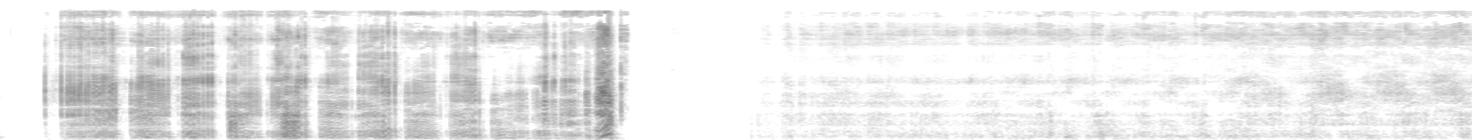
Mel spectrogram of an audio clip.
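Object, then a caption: Textured aluminium lid of a metal box. A small flat brush scrapes the diamond-textured aluminium lid of a hollow metal box in a quick run of short, rasping strokes with a bright, hissy edge. After about a second of silence, lighter and steadier brushing follows, a soft continuous swish over the textured metal.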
